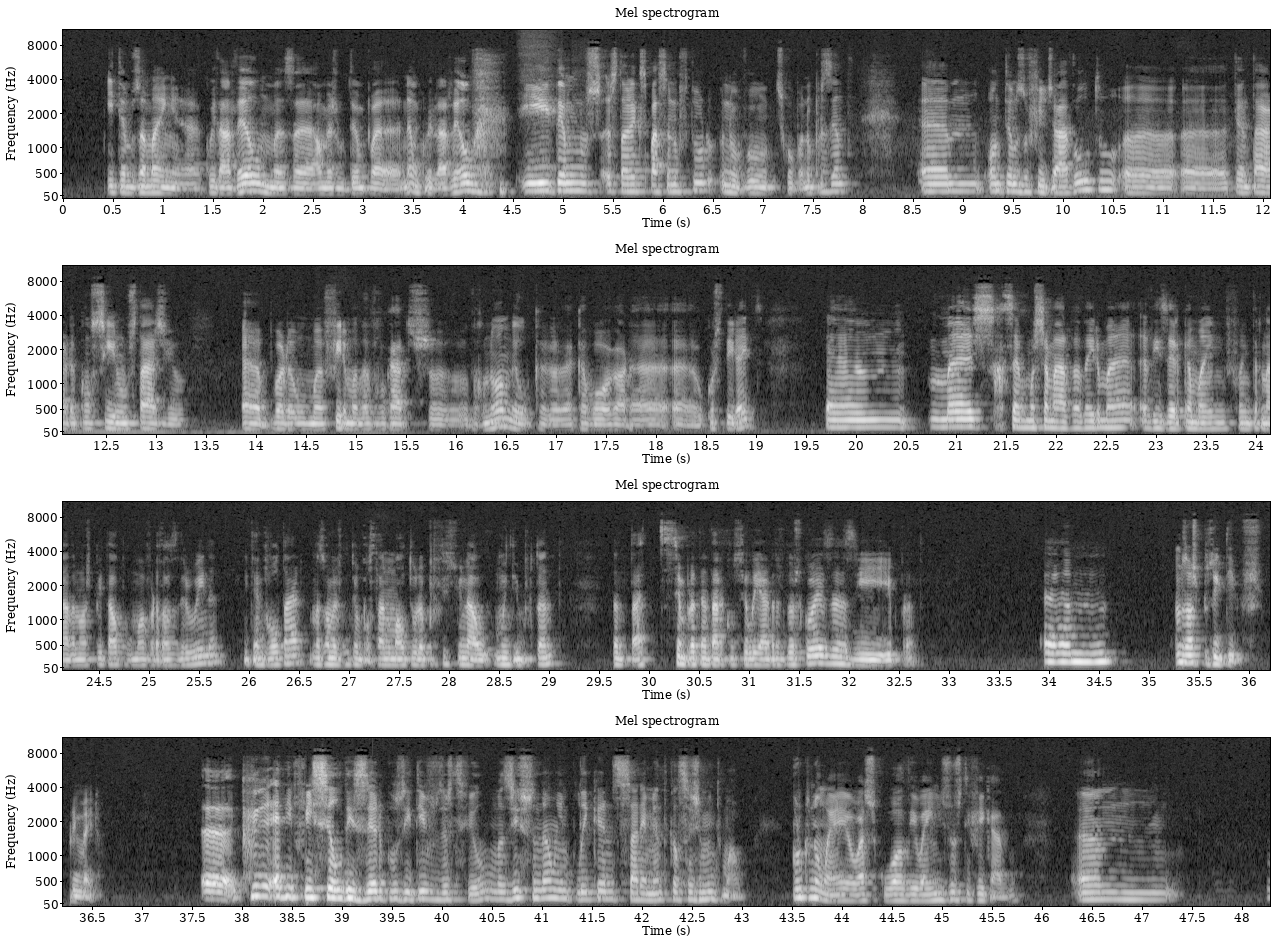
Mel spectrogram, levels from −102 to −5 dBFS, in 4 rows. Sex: male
